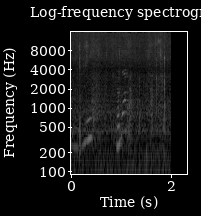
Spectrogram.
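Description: Faint vocal sounds from a young child: two short rising calls, about a quarter second and a second in, against near silence.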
